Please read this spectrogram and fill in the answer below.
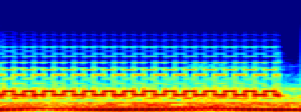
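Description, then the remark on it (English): A telephone rings with a steady, rapidly trilling electronic bell tone that fills the moment on its own, loud, then cuts off abruptly. “Until the phone rang the first week of summer break.”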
